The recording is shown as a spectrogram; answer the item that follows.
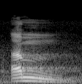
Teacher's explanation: Rapat sama rapat tapi mi naik ke hidung.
